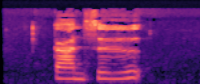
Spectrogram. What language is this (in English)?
Thai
